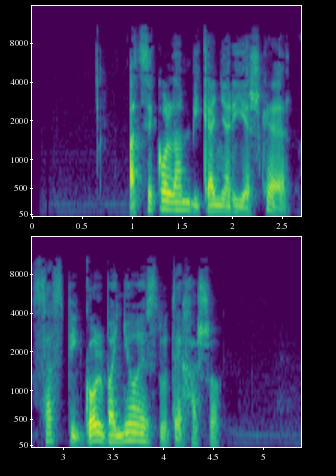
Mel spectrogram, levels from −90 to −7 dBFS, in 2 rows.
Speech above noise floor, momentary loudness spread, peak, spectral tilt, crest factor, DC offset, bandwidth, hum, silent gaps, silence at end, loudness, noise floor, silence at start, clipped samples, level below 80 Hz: 43 dB; 10 LU; 0 dBFS; -5 dB/octave; 22 dB; under 0.1%; 11 kHz; none; none; 0.85 s; -22 LUFS; -65 dBFS; 0.95 s; under 0.1%; -56 dBFS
